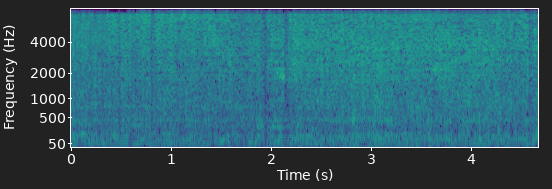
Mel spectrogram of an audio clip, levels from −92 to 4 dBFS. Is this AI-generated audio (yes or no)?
yes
